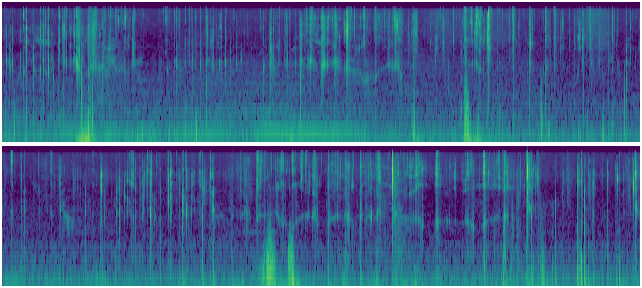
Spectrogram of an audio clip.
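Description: Wet mouth clicks and smacks sound very close to a microphone.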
